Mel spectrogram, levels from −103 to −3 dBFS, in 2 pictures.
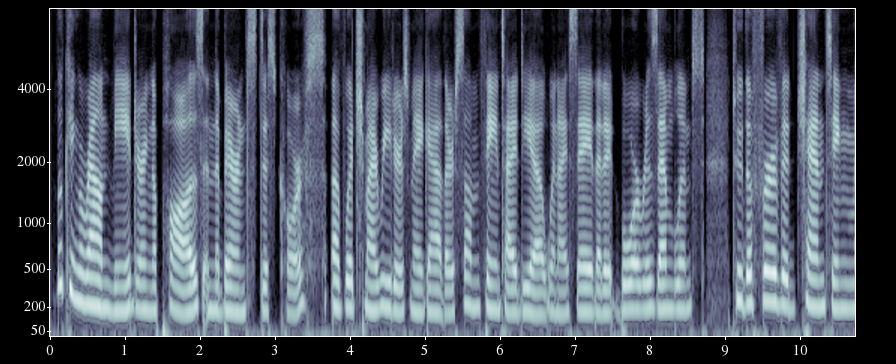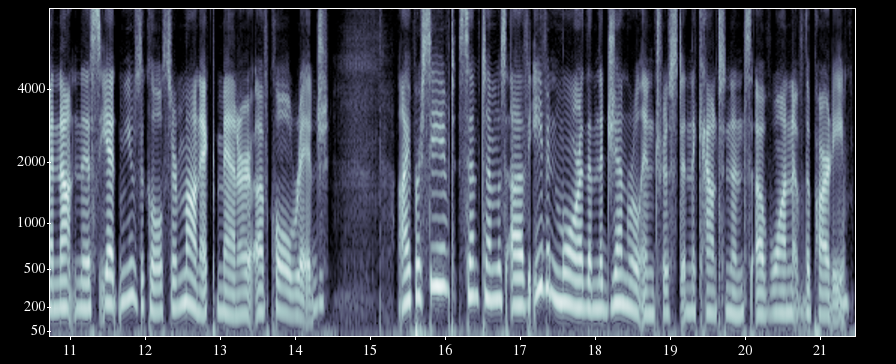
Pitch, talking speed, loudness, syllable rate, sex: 195 Hz, 155 wpm, -19 LUFS, 2.8 syllables/s, female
